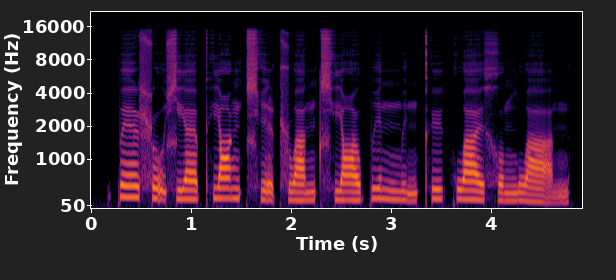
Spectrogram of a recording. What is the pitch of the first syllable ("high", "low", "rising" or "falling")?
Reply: high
